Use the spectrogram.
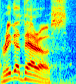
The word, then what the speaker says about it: Brigadeiros: Coming up, our next class is, I can't even pronounce that. Classic Brigadeiros? Yeah, Did I that's just right. nail that? That's right. Brigadeiros.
